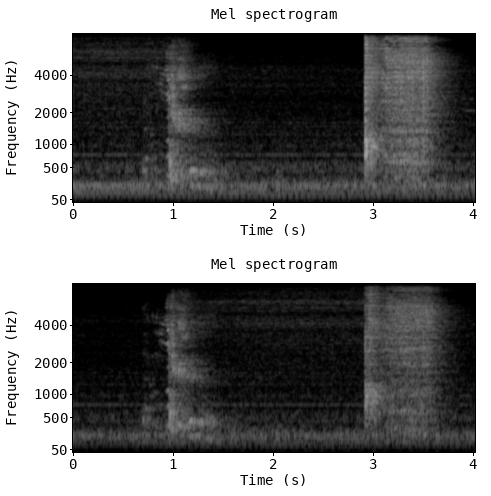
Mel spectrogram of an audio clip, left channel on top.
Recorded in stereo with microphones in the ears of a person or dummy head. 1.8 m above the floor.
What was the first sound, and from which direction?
A sneeze, centre (ahead or behind).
